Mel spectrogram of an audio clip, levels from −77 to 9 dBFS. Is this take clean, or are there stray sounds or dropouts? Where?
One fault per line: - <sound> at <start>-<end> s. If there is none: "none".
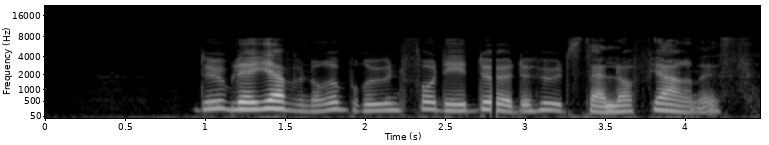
- dropout at 2.8-2.8 s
